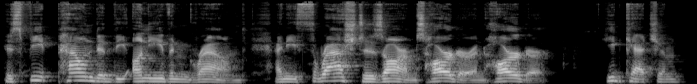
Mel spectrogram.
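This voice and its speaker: Slow-paced man narrating a novel. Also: medium pitch, expressive, fairly bright tone. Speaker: audiobook narrator. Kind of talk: scripted narration of a children's novel.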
